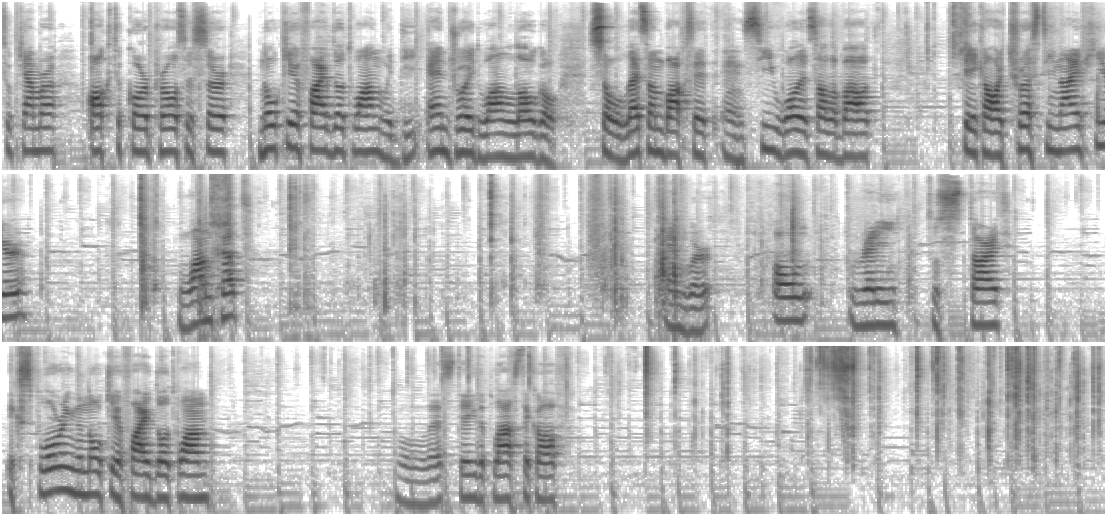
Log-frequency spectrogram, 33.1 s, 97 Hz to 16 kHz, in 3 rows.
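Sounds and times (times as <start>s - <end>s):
quiet background music: 0.0s - 33.0s
plastic film crinkling as peeled: 27.6s - 33.0s.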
